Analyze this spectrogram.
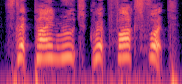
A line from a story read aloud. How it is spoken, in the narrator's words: Reynard was now in a fix, but he was not to be outwitted, and he cried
